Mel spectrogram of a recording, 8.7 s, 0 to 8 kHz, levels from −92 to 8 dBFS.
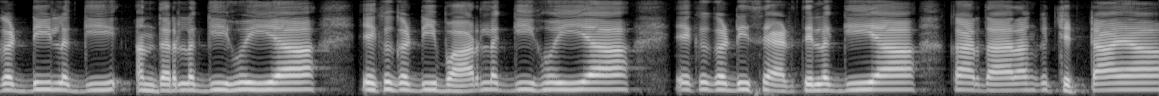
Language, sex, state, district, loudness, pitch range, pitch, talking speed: Punjabi, female, Punjab, Fazilka, -14 LUFS, 195-215 Hz, 210 Hz, 160 wpm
